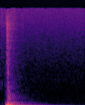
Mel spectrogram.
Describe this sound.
Palm strike on the side of a closed wooden door.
